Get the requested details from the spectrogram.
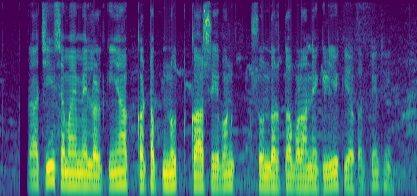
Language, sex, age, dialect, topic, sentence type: Hindi, male, 18-24, Awadhi Bundeli, agriculture, statement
